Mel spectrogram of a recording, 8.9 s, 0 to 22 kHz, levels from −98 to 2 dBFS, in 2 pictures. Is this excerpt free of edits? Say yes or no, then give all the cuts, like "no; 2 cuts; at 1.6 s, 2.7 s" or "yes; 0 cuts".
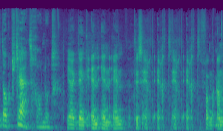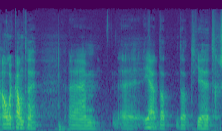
no; 3 cuts; at 1.3 s, 3.4 s, 7.6 s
